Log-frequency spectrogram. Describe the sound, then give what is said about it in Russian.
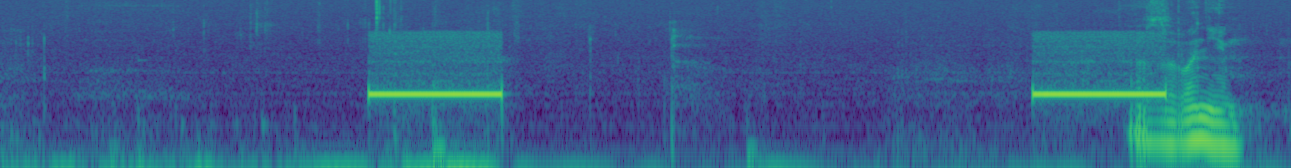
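A telephone ringback tone as a studio on air places a call to a professional psychologist: two steady, mid-pitched beeps about a second long each, separated by a pause of several seconds, over a quiet low hum. The second beep ends in a brief burst of noise. “Звоним, звоним, звоним. Ждем”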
